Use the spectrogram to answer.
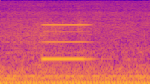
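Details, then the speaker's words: A single clear electronic beep over steady low room hum from intensive care monitoring equipment in a hospital ICU, where a wounded soldier with shrapnel neck injuries who cannot speak is being married; monitor beep. "замість маршу Мендельсона звуки пікання апаратури замість рагсу інтер'єр лікарняної реанімації"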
